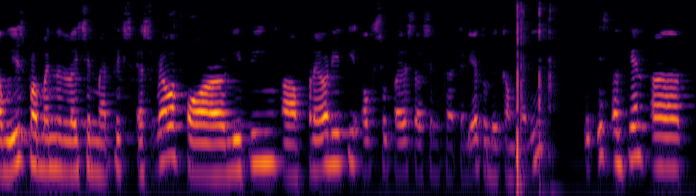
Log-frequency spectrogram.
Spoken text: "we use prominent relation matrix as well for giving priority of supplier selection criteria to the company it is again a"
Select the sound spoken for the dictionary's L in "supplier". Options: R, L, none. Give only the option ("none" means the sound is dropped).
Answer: none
